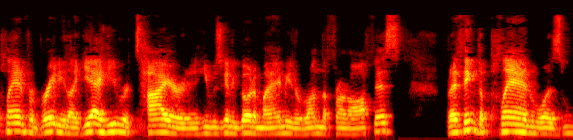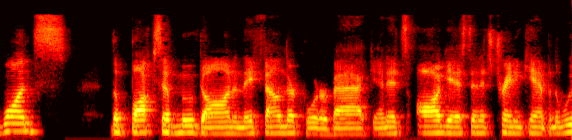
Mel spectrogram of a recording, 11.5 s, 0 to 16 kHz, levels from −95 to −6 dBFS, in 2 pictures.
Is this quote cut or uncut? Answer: uncut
